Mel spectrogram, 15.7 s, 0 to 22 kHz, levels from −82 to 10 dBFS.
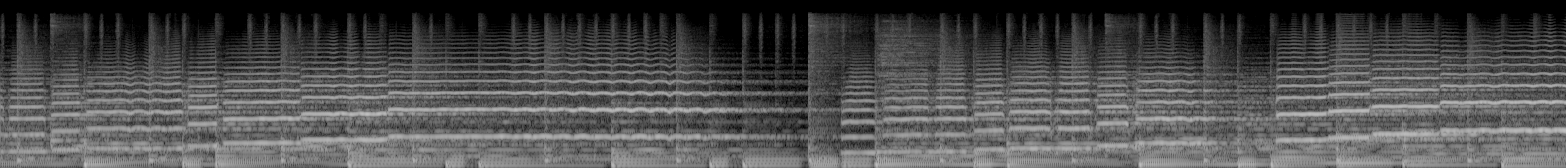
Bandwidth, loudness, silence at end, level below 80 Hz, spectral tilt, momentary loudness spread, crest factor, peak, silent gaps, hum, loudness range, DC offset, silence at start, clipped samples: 16 kHz; -17 LUFS; 0 s; -34 dBFS; -4 dB/octave; 9 LU; 16 dB; -2 dBFS; none; none; 5 LU; under 0.1%; 0 s; under 0.1%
